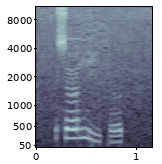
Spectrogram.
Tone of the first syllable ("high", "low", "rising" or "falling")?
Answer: high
